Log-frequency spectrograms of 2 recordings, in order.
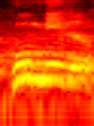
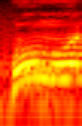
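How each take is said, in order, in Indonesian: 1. M diikuti vokal i. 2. M diikuti vokal u. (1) "atau humil" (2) "harus dihidupkan dengan dhamma"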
